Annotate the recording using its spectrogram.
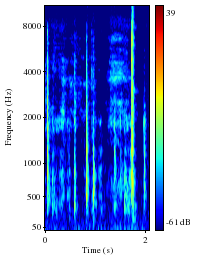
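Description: A few sharp clicks and taps of plastic and metal parts of a hoverboard go-kart kit being handled and fitted, the loudest one near the end.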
